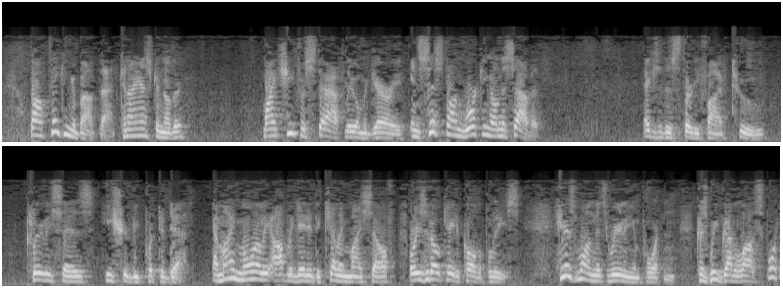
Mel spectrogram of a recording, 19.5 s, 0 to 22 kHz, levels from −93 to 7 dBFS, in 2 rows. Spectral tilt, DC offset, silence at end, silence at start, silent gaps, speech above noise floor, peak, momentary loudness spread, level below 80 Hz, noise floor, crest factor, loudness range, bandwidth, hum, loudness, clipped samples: -6 dB/octave; under 0.1%; 0 s; 0 s; none; 28 dB; 0 dBFS; 8 LU; -46 dBFS; -41 dBFS; 14 dB; 4 LU; 11 kHz; none; -14 LUFS; under 0.1%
